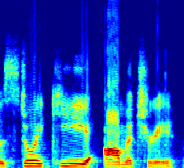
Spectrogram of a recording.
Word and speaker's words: stoichiometry: So the term stoichiometry is Greek for measuring elements, and this gives you sort of how to pronounce it. So stoichiometry.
